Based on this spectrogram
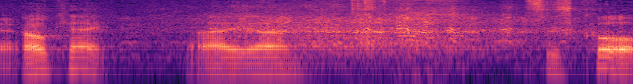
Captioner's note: laughter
